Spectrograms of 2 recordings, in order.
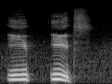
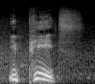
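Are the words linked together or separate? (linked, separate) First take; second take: separate; linked. First: The two words are said separately. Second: The two words are linked together smoothly. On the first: The speaker calls it wrong. "not if it's" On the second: The speaker calls it right. "They pronounce if it's like that"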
